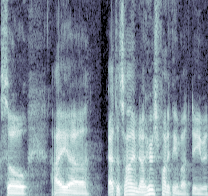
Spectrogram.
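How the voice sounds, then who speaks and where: A man speaks at a fairly quick pace. Behind him, the background stays quiet. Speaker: podcast guest, golf instructor. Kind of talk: interview answer. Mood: friendly, relaxed. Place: home room. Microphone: video call.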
